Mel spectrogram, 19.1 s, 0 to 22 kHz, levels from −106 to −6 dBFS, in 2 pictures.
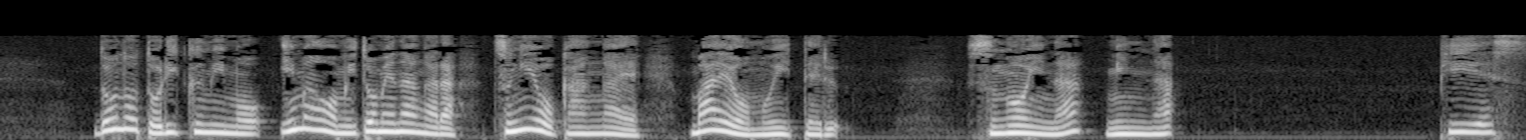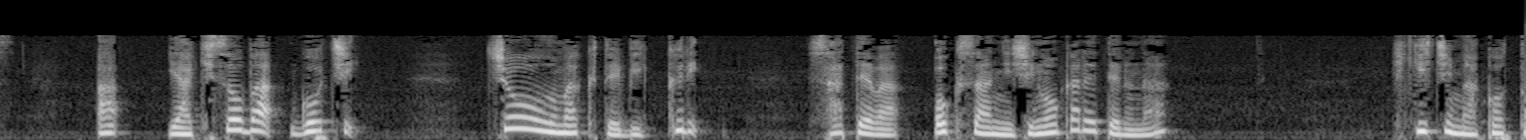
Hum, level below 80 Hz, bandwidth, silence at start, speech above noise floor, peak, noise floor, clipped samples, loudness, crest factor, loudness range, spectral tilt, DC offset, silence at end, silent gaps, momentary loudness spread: none; -52 dBFS; 8 kHz; 0.6 s; 50 dB; -6 dBFS; -71 dBFS; under 0.1%; -22 LUFS; 18 dB; 9 LU; -6.5 dB/octave; under 0.1%; 0.1 s; none; 15 LU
